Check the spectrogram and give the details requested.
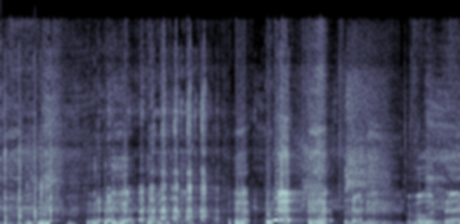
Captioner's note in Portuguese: risadas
